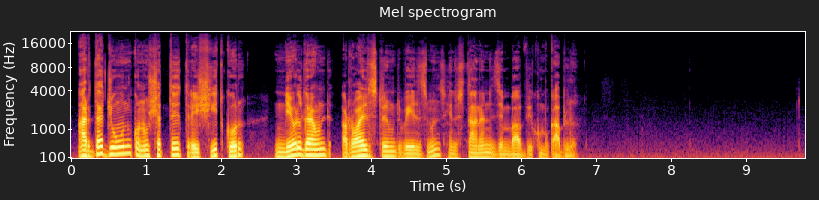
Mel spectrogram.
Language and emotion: Kashmiri, neutral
